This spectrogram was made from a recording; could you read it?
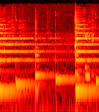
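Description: countdown clock ticking

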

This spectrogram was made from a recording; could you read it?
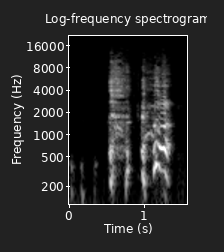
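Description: cough

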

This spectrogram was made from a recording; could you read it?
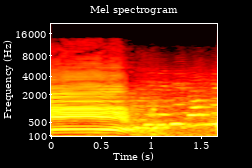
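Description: cow mooing

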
